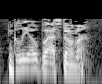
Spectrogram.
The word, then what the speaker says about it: glioblastoma: Glioblastoma. – All right. So what's the story? – Glioblastoma, Doug, this is an aggressive type of cancer that can occur in the brain or spinal cord. Glioblastoma, it forms in cells that are called astrocytes that support nerve cells.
